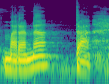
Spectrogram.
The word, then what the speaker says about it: Maranatá: Pero bueno, la palabra, como tenemos que pronunciarla, es Maranatá.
